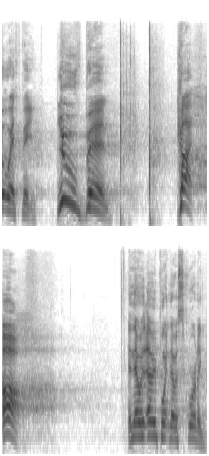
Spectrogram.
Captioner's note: claps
